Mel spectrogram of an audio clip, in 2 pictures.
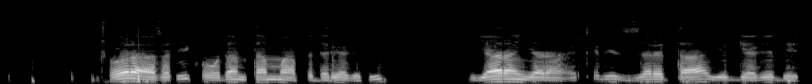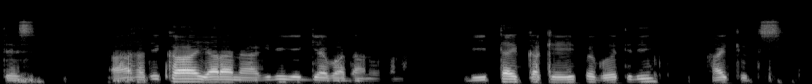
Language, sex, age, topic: Gamo, male, 18-24, agriculture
